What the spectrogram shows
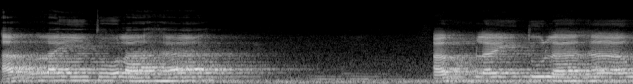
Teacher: Mohon maaf, am itu idhar, jangan dengung.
